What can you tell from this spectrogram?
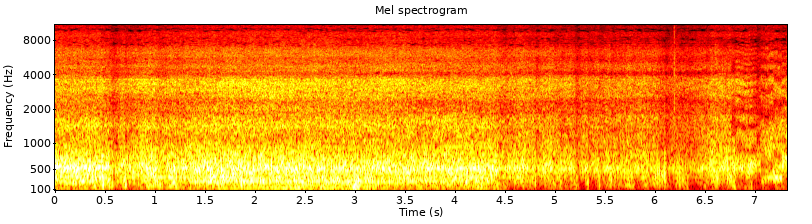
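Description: Rolls-Royce Trent 1000 jet engines of a Boeing 787-8 running as the airliner rolls along a wet runway: a steady, broad rushing noise that eases off somewhat in the second half as the aircraft moves away.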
